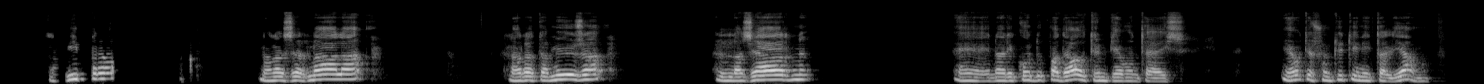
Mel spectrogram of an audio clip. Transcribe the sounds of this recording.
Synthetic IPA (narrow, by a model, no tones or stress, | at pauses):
lavipːɾa | nalazɛɾnaːla | laɾat̪amyːza | lːazaɾn | ɛnaɾikɔrd̪upad̪awt̪ɾimpjamunt̪ɛjs | iawt̪ɾisunt̪ut̪ːinit̪aljanu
